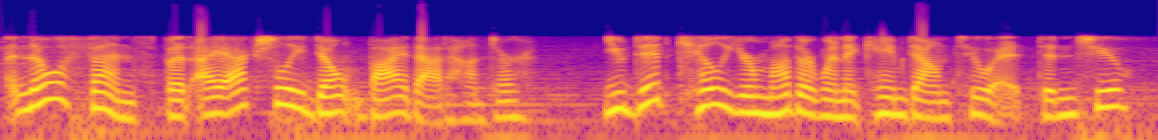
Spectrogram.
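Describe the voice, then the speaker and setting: A woman's voice: lowish voice, animated, fairly quick, close to an everyday voice. An actress plays a candid, sardonic superheroine from a video game. She talks bluntly and colloquially. The sound is narrow and phone-like, with music behind her. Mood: needling. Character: frank, sardonic soldierly superheroine, adult woman. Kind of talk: video game character dialogue.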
